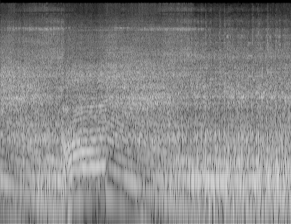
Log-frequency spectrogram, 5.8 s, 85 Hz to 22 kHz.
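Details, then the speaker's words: Husqvarna 394 chainsaw with HyWay 58 mm big-bore pop-up cylinder (395 build), cold day, original OEM carb leaned fully: brief drop then flat scream capped near 10,900 rpm no load by carb rev limiter; should reach about 12,500. "So what's happening here is that saw will get to 10.9 or 10,920 RPMs, and that's when the rev limiter of that carb kicks in, which in my most humble opinion is just way too slow."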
